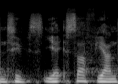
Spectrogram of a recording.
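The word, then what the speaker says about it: Sufjan: mystery of Love by Sofia sofian Stevens yeah that's how you pronounce it yeah the guy who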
